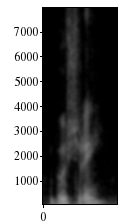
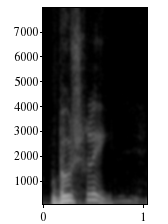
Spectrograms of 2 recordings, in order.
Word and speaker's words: Boucherie: Boucherie. – Boucherie.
